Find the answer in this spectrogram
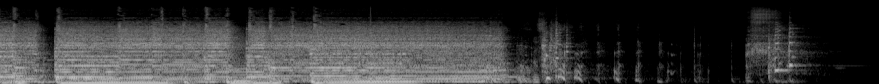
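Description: Electric guitar playing over looped drums and bass at the close of a rock song; the backing cuts out about five seconds in, leaving a few scattered guitar notes with bends, then a short burst of sound just before the end.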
